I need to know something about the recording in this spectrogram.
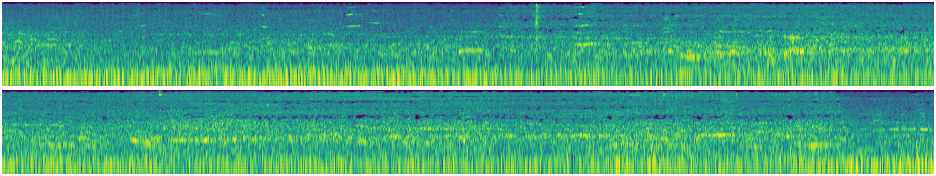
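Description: Many motorbike engines hum and putter close by.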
